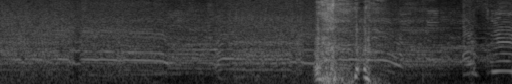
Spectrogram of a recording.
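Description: A young man shouts excitedly.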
